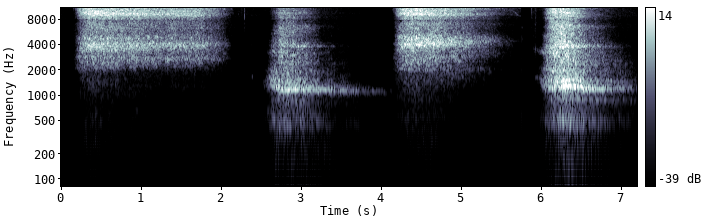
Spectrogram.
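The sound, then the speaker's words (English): Slow, deep breathing as a relaxing bedtime breathing exercise: two full cycles of a long airy inhale followed by a heavier, sighing exhale, steady and unhurried with brief pauses between, and no talking. “Practice a bedtime ritual such as like breathing,”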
